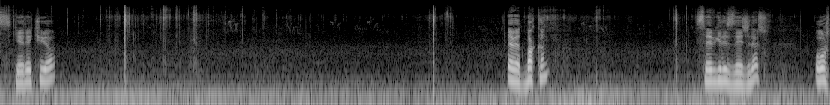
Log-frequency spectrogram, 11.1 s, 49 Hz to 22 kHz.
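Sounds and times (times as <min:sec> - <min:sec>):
pruning shears snipping: 0:00.1 - 0:09.8.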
